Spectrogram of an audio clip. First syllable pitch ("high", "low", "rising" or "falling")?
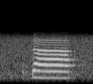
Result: high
